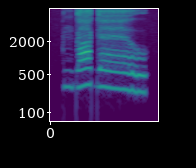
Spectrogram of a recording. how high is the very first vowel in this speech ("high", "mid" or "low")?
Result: low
